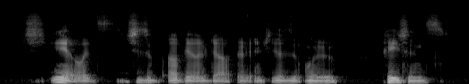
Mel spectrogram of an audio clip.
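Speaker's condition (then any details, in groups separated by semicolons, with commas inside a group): Spinal muscular atrophy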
